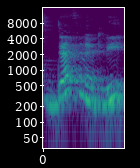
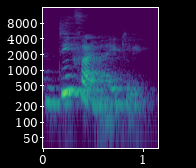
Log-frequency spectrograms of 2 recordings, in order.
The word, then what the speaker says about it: definitely: memorize definietly but definitely you are not going to pronounce definitely as defined lightly okay well I'm sure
